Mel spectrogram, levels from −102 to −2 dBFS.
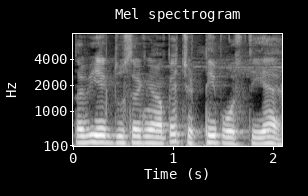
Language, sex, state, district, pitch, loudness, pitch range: Hindi, male, Delhi, New Delhi, 175 Hz, -14 LUFS, 160-180 Hz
